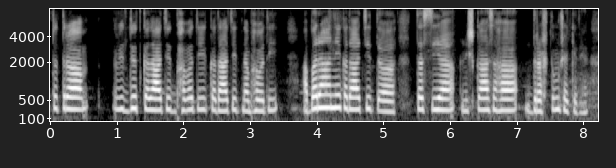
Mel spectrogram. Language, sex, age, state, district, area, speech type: Sanskrit, female, 18-30, Karnataka, Bangalore Rural, rural, spontaneous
